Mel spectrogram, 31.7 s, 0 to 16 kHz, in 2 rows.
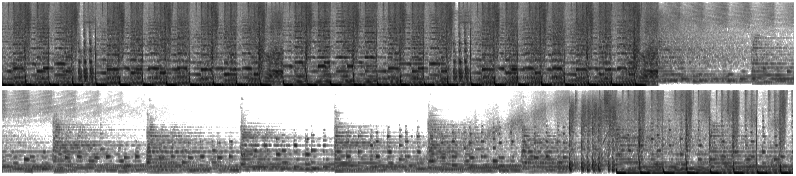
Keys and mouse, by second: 2.2 ctrl+r, 2.7 g, 3.2 KP_1, 3.8 ctrl+KP_1, 4.0 ctrl+KP_3, 5.4 ctrl+r, 6.1 ctrl+r, 7.4 ctrl+KP_3, 7.7 g, 8.3 g, 9.5 click, 9.6-11.0 ctrl+shift+middle drag, 9.9 ctrl+KP_3, 10.0 ctrl+KP_6, 11.0 click, 11.1-12.3 ctrl+shift+middle drag, 11.4 ctrl+KP_3, 11.5 g, 12.3 click, 12.4-13.9 ctrl+shift+middle drag, 12.7 ctrl+KP_3, 12.9 g, 13.3 g, 13.9 shift+click, 14.2-24.8 shift+middle drag, 15.0 ctrl+KP_3, 15.5 s, 18.0 2, 18.6 ctrl+KP_3, 18.9 g, 19.9 alt+z, 21.1 ctrl+KP_7, 22.3 ctrl+r, 22.8 ctrl+r, 23.3 g, 23.7 click, 23.8 g, 24.4 g, 24.8 click, 25.6 middle click, 25.6 g, 26.0 ctrl+click, 26.1 ctrl+r, 26.1-31.6 middle drag, 26.7 g, 27.0 g, 27.4 g, 28.5 ctrl+g, 28.6 ctrl+r, 29.3 g, 29.6 click, 29.6 g, 30.0 g, 30.4 g.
